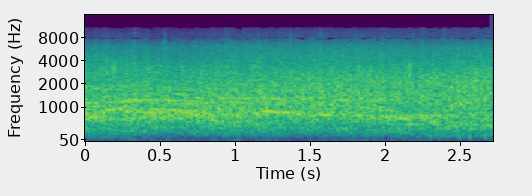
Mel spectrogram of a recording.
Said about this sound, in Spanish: se decide salir a la calle y acto seguido pues se rompe ese silencio sepulcral con un aplauso de todas las personas aquí presentes.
